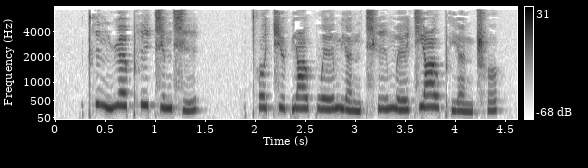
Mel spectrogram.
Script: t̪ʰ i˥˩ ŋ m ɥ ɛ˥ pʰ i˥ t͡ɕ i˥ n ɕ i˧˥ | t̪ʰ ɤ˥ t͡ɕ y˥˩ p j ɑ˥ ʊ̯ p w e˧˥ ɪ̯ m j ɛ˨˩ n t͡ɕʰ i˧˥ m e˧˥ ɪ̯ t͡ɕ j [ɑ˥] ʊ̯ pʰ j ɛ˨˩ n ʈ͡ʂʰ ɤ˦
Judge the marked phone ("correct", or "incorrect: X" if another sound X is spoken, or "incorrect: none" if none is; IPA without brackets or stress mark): correct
